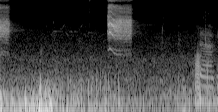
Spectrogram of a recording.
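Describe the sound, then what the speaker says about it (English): A mockingbird, agitated by a nearby hawk, gives harsh, raspy squawking calls at a Disney resort, a few scattered bursts at moderate distance over low outdoor background rumble. "I'm assuming that's a mockingbird, is very unhappy about the presence of the hawk."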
